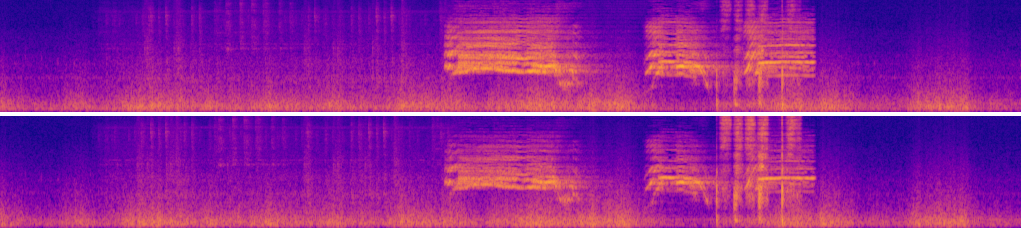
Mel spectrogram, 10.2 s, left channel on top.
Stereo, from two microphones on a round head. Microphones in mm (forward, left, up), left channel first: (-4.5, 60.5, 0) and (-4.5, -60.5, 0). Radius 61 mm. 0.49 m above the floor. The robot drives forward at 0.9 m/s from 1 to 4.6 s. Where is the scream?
60° left (ahead or behind).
